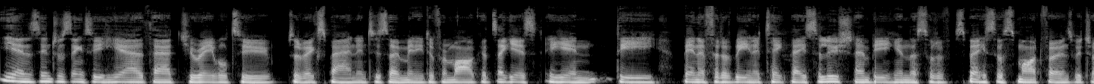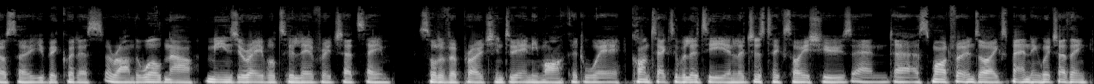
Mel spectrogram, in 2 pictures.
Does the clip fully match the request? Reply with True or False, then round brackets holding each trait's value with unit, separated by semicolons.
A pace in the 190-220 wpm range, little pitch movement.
True (200 wpm; 1.8 semitones)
